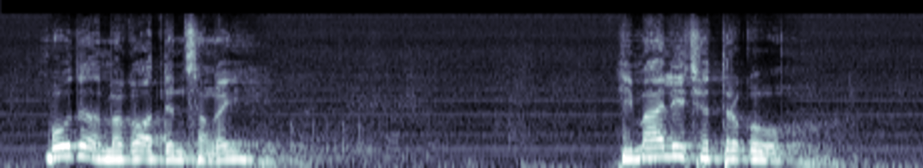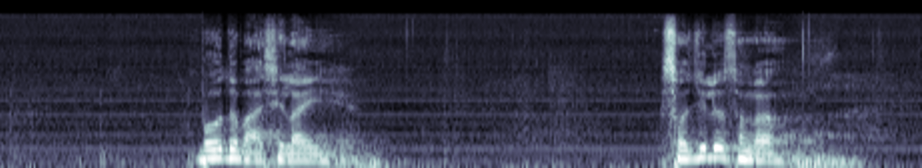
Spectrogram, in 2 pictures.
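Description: A man speaks in short phrases through a microphone and loudspeaker, in a room that echoes.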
